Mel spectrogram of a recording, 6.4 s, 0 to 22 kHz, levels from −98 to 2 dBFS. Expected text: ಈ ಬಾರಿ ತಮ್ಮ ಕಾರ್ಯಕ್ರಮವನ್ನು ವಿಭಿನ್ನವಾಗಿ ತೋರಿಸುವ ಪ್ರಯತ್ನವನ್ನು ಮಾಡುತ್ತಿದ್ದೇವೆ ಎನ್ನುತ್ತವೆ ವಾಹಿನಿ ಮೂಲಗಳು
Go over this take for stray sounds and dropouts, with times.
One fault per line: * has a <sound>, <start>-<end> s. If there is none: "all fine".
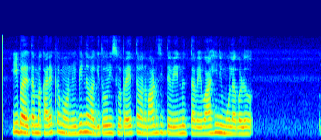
all fine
